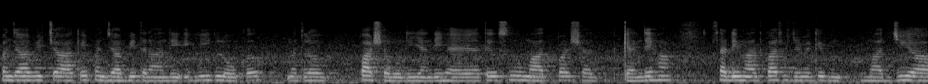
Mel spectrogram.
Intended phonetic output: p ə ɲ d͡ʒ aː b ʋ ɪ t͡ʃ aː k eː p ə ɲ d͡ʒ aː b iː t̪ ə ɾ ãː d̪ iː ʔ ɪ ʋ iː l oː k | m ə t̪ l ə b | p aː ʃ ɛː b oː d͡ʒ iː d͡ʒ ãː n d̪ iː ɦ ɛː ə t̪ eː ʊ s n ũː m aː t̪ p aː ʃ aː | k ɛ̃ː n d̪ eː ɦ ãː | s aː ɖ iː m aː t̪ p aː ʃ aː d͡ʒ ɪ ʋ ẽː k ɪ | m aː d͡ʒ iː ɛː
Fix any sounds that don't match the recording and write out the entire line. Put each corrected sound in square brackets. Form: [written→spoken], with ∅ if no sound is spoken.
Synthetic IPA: p ə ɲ d͡ʒ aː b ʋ ɪ t͡ʃ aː k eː p ə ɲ d͡ʒ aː b iː t̪ ə ɾ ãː d̪ iː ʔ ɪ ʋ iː l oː k | m ə t̪ l ə b | p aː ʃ [ɛː→aː] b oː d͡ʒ iː d͡ʒ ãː n d̪ iː ɦ ɛː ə t̪ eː ʊ s n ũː m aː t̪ p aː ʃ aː | k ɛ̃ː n d̪ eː ɦ ãː | s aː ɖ iː m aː t̪ p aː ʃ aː d͡ʒ ɪ ʋ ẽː k ɪ | m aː d͡ʒ iː [ɛː→aː]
